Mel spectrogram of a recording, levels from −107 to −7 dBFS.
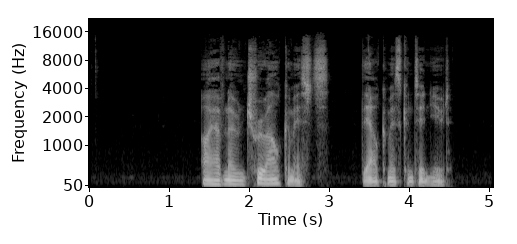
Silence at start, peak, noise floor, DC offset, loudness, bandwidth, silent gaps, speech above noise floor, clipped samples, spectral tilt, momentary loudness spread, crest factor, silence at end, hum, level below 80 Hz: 1.4 s; -22 dBFS; under -90 dBFS; under 0.1%; -40 LUFS; 14.5 kHz; none; over 51 dB; under 0.1%; -5 dB/octave; 8 LU; 20 dB; 0.55 s; none; -58 dBFS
